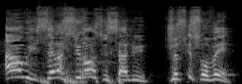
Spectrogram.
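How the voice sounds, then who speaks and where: A man with a Central African French accent, preaching a sermon in a singsong cadence that climbs into shouts. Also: very high voice, expressive, a little fast.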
